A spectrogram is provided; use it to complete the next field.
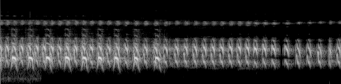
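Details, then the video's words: Trogon giving a fast chattering run of clipped, harsh notes repeated evenly, with a thin high whine running through the background. "THE BEST TROGON SOUNDS COMPILATION"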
